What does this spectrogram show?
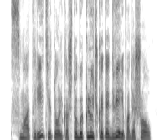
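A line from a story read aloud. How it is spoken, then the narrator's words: Grumbled. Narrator (Russian): пробурчал Рыжий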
